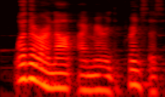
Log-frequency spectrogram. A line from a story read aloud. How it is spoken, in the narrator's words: he said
